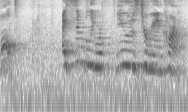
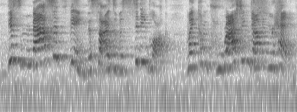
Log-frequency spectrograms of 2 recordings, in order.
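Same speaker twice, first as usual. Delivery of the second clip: building from raised voice to high, loud shouting; building rant; 5 semitones higher, 8 dB louder than usual. Acted. Doomed dead speaker lists who might be crushed, escalating rant. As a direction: get louder and higher with each item in the list.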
